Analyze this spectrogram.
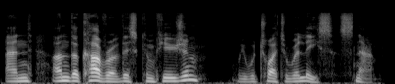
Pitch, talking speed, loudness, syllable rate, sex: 145 Hz, 180 wpm, -21 LUFS, 5.6 syllables/s, male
